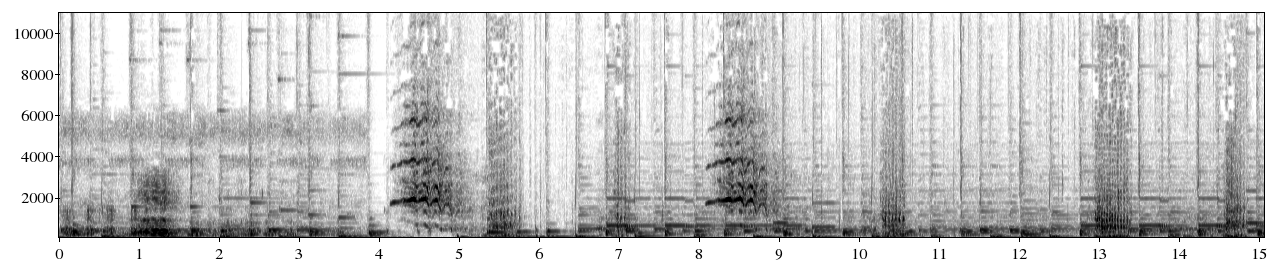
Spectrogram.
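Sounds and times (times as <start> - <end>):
horse neighing: 0.0 - 3.2, 4.1 - 5.8, 8.1 - 9.0
children's background music: 0.0 - 4.3, 5.0 - 15.0.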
